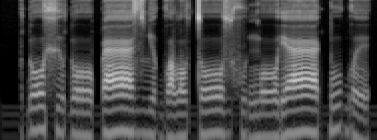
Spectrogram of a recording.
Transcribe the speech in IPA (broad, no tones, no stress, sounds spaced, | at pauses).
ɗ o xʲ u ɗ oː ɓ æː z ʎ e ɡʷ e lˠ u t oː z xʷ e ŋ͡m oː ɾʲ æː k͡p u ɡʷ e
